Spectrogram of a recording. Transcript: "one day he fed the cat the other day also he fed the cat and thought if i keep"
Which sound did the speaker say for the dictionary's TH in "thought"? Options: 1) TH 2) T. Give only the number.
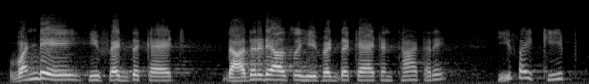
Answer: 2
